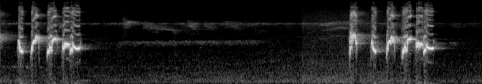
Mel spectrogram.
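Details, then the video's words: Thai Red-whiskered bulbul song, played to teach or stir up caged birds: two matching phrases of five quick, liquid, rising and falling notes about three seconds apart, with faint thin whistles between them. "เสียงนกกรงหัวจุก สำหรับต่อ หรือ เปิดให้นกคึก เสียงเพราะๆ"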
